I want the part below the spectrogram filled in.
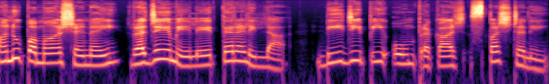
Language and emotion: Kannada, neutral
